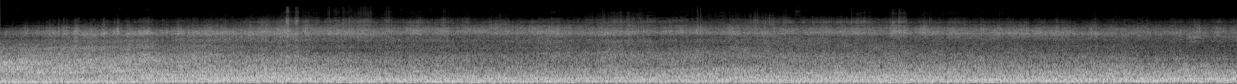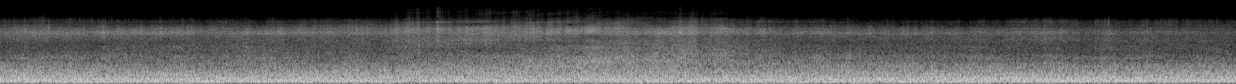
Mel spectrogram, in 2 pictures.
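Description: Steady jet noise from T-50B aircraft flying over, their single turbofan engines a continuous loud rushing that neither rises nor fades.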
